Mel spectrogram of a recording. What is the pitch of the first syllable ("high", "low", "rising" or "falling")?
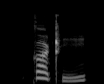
falling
